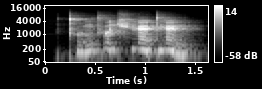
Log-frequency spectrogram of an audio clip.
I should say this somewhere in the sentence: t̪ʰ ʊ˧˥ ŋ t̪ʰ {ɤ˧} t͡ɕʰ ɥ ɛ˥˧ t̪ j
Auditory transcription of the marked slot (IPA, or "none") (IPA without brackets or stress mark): ɤ˧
